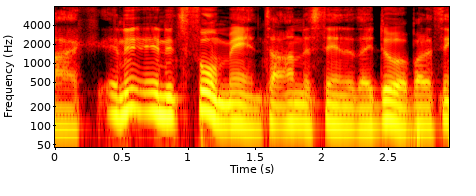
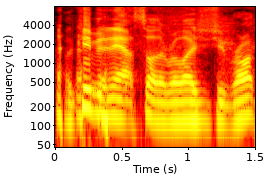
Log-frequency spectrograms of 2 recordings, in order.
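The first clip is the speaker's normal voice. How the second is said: ordinary delivery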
